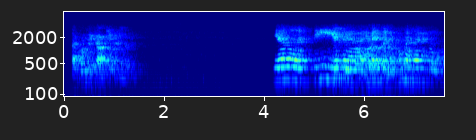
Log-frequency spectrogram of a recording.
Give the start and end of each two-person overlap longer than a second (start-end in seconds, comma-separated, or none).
5.2-7.0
